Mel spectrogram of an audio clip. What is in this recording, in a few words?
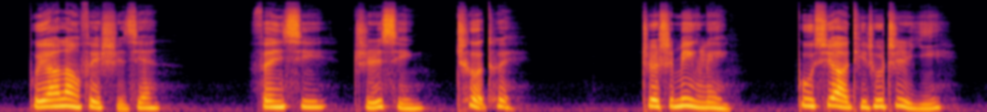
foreigner; 中国語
